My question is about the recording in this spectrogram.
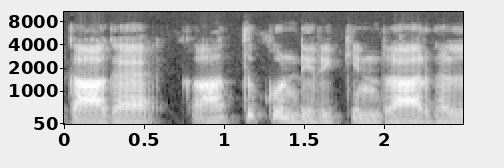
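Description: Only speech: a man talking in Tamil, with short breaks between phrases.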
